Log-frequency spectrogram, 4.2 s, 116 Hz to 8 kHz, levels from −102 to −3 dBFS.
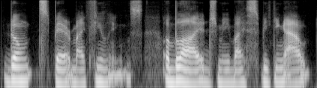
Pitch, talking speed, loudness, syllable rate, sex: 155 Hz, 130 wpm, -20 LUFS, 3.8 syllables/s, female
